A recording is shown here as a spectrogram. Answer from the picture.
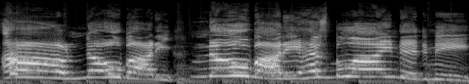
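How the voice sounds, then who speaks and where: Faint music plays in the background. A put-on character voice speaks at a very slow pace. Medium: read story.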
